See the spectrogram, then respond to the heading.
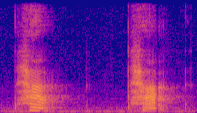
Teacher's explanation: when we pronounce these sounds we almost cut them off so they stop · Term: T stop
